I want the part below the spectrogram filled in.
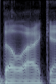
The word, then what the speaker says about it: Belack: My last name is spelled B-E-L-A-C-K, despite everyone's poor pronunciation thereof. So if you just type in Ben Balak anywhere, I'm right there.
